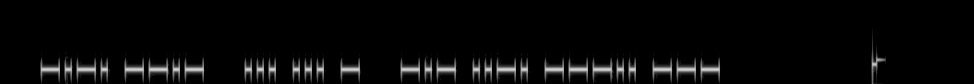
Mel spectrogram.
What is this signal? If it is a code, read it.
Morse code, heard as a keyed tone, about 20 wpm, 700 Hz. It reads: CQ SST KF8O
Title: K1USN SST QSO Practice - 20wpm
